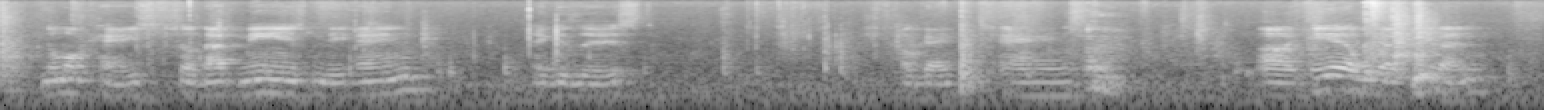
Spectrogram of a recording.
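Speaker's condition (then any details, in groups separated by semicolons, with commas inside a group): No condition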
